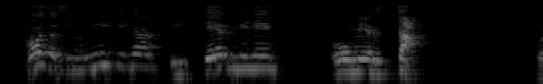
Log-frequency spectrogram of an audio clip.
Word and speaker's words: omertà: è gusto numero 3 cosa significa il termine omertà con l'accento sulla o perché saviano si oppone all'omertà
